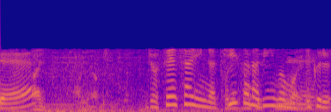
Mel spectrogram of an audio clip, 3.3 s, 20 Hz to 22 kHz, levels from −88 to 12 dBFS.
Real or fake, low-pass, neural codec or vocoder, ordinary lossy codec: real; 3.6 kHz; none; none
